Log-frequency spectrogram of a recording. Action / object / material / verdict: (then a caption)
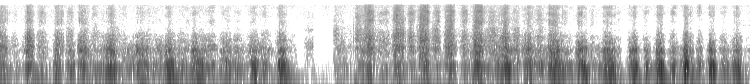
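scrape / foam microphone windscreen / foam / none. Fingertips of both hands scratch and squeeze the foam top of a black foam windscreen on a silver condenser microphone. The result is a dense, muffled, low-heavy rustling and crackling that pulses about four times a second, with a brief pause near the three-second mark before the scratching resumes and grows slightly louder.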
